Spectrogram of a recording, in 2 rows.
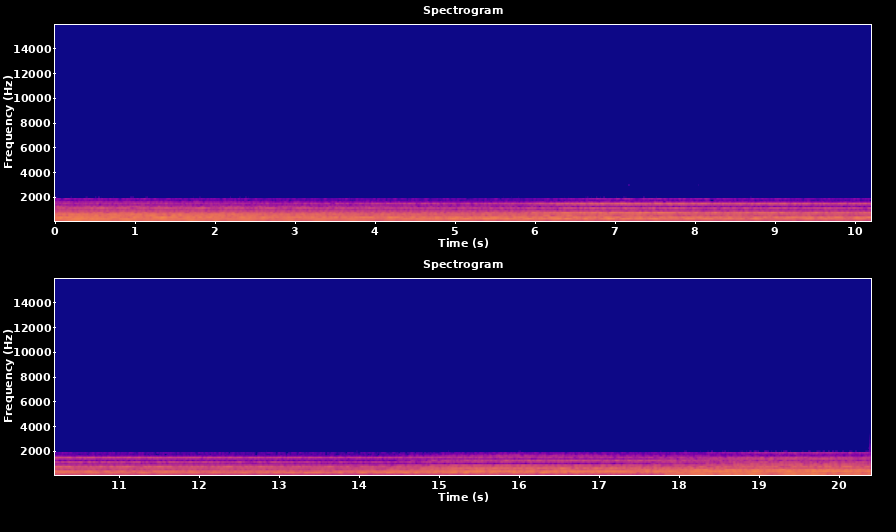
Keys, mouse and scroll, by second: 0.1 s, 3.6 F4, 5.0 F4, 5.6 g, 6.4 F4, 13.0 a, 13.4 c, 14.0 middle click, 15.2 s, 19.2 s.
